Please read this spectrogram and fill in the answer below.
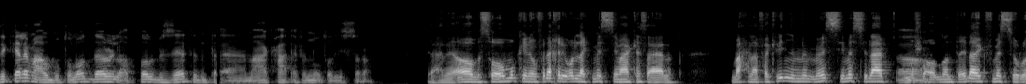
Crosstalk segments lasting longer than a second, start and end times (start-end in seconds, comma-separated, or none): none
